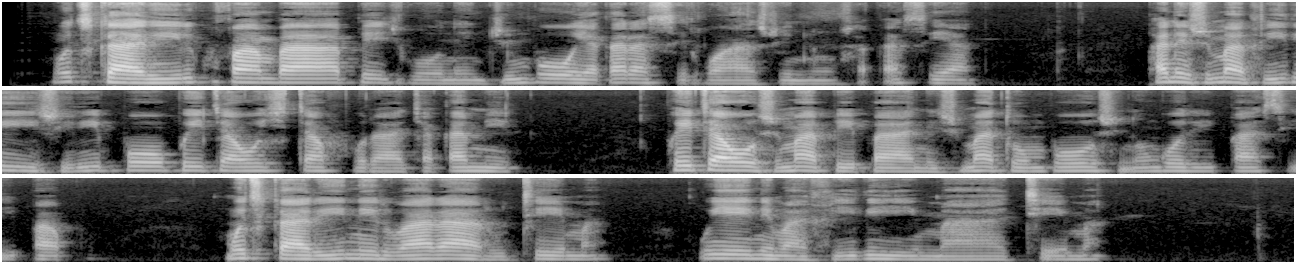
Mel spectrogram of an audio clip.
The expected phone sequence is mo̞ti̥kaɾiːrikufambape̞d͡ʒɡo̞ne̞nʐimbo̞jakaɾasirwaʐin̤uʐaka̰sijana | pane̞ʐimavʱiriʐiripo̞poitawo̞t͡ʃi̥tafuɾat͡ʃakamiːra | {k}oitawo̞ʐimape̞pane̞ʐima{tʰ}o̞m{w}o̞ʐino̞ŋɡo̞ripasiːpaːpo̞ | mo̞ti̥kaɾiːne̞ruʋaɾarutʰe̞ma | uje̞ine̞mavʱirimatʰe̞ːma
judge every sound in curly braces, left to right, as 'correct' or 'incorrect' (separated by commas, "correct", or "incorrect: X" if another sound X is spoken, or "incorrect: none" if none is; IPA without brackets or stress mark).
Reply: incorrect: p, incorrect: t, incorrect: b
